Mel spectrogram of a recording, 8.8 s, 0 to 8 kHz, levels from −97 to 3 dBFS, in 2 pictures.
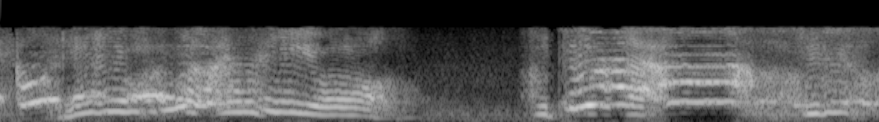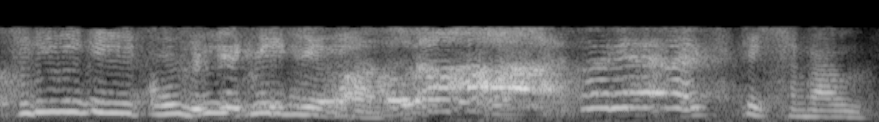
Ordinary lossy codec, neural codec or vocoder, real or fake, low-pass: AAC, 16 kbps; codec, 16 kHz, 1 kbps, FreqCodec, smaller model; fake; 7.2 kHz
